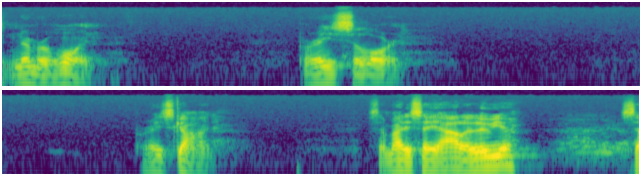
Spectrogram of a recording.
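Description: A man speaks into a microphone in short phrases with pauses, in an echoing hall.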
